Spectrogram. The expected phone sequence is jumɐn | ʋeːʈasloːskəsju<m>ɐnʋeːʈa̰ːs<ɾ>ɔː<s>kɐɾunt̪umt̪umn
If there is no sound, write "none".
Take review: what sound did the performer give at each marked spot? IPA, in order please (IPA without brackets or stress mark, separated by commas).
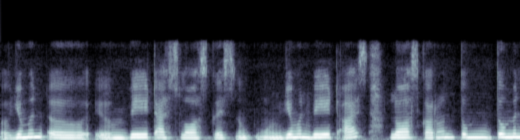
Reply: m, l, s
